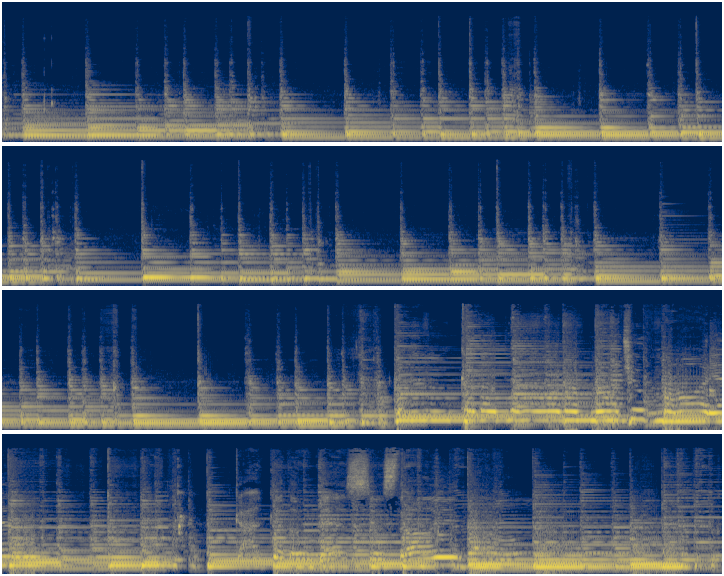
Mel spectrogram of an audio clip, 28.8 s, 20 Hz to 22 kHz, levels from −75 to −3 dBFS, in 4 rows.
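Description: From start to finish there's hard clipping. Something upstream got driven about 9 dB past what it could handle, so the peaks were sliced flat. Around 2 percent of the audio hits that ceiling, and the flattened tops throw up high harmonics you hear as crackle on the loud moments.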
